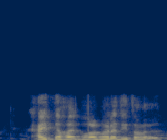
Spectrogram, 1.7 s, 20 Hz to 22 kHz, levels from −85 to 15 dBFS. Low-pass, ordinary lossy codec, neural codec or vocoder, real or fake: 7.2 kHz; AAC, 48 kbps; codec, 16 kHz, 2 kbps, X-Codec, HuBERT features, trained on balanced general audio; fake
